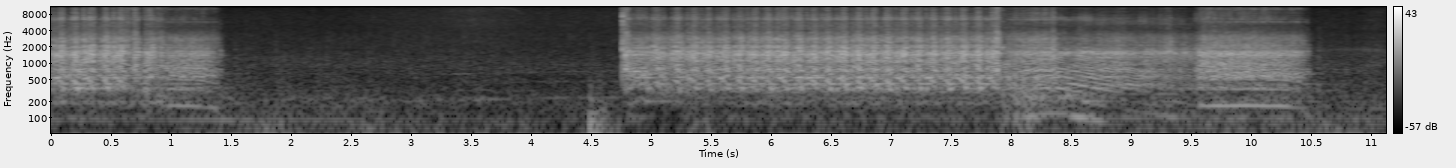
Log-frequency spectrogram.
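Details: 1978 Triumph Spitfire 1500, not run in years, sediment suspected in carburettor float bowls and jets: starter spins engine at steady even crank in several bursts, never catches; cranks but no start, no spark.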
